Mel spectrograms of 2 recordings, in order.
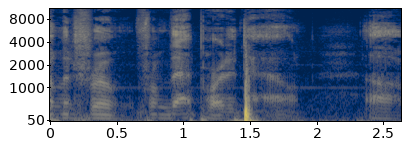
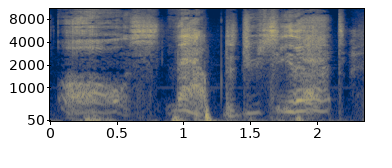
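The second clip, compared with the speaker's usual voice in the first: much higher, loud excited squeal; excited kids screaming; 8 dB louder, much slower than usual. Retold or imitated. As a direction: squeal like a classroom of kids who just saw a fight. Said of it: "They're screaming".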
